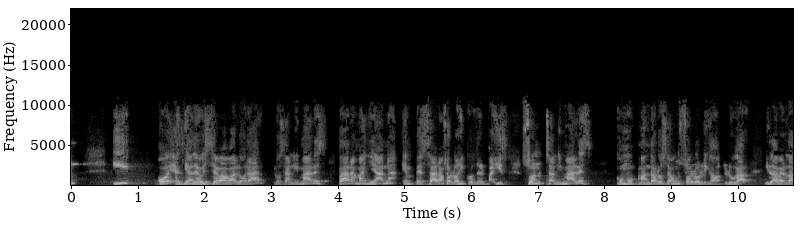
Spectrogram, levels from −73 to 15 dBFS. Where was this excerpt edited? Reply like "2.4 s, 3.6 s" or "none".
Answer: 1.2 s, 3.9 s, 5.6 s, 7.1 s, 8.5 s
